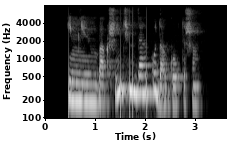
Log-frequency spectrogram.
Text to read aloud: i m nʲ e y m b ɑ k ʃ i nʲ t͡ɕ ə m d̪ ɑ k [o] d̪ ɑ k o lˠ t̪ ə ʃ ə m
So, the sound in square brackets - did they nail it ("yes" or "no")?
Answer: no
